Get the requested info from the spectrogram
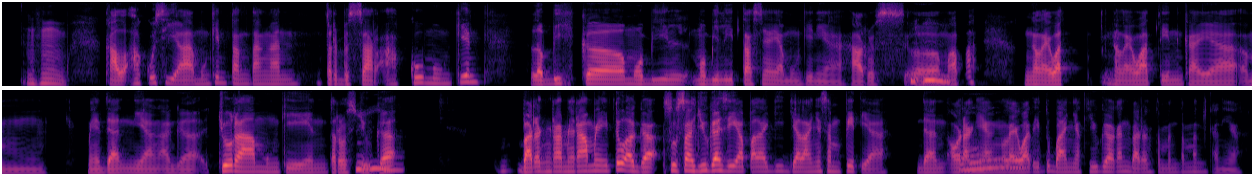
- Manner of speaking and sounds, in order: other background noise
- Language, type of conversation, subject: Indonesian, unstructured, Apa pengalaman paling seru yang kamu alami saat mengikuti kegiatan luar ruang bersama teman-teman?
